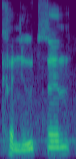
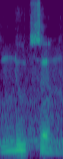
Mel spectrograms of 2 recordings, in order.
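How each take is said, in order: First: The initial K is pronounced. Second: The initial K is silent. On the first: The speaker calls it wrong. "it is not Knutson" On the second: The speaker calls it right. "It is just Knutson"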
